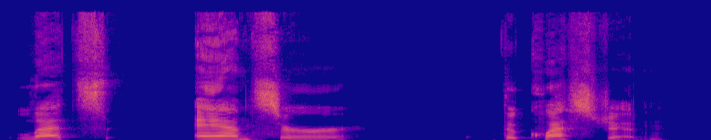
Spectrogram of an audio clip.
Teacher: notice I'm saying the first part louder.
